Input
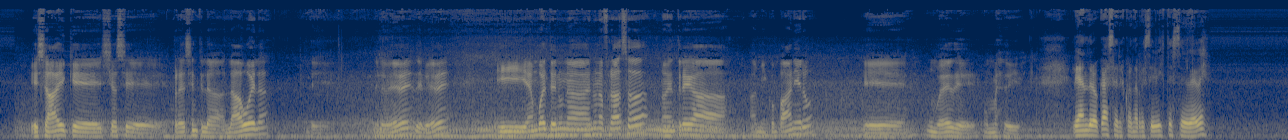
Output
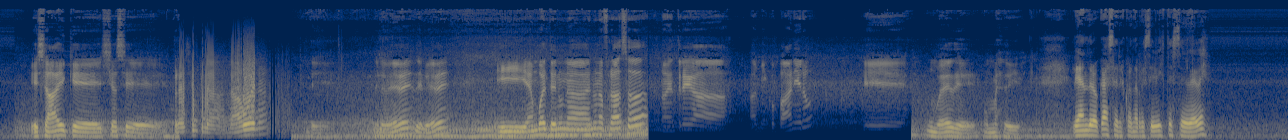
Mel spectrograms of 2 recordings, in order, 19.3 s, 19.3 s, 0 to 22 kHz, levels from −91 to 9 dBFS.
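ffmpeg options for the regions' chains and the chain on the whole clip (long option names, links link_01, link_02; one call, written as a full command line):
ffmpeg -i in.wav -filter_complex "[0:a]asettb=1/sr,asplit=3[link_01][link_02][link_03];[link_01]atrim=end=2.684[link_04];[link_02]atrim=start=2.68:end=4.37,asetpts=PTS-STARTPTS,afade=type=in:duration=0.004:curve=qsin,afade=type=out:start_time=1.686:duration=0.004:curve=qsin,acrusher=bits=4:dc=4:mix=0:aa=0.000001,highpass=330,lowpass=2500[link_05];[link_03]atrim=start=4.366[link_06];[link_04][link_05]acrossfade=duration=0.004:curve1=hsin:curve2=qsin[link_07];[link_07][link_06]acrossfade=duration=0.004:curve1=qsin:curve2=hsin,asettb=1/sr,asplit=3[link_08][link_09][link_10];[link_08]atrim=end=9.714[link_11];[link_09]atrim=start=9.71:end=13.67,asetpts=PTS-STARTPTS,afade=type=in:duration=0.004:curve=qsin,afade=type=out:start_time=3.956:duration=0.004:curve=qsin,highpass=frequency=1400:width=0.5412,highpass=frequency=1400:width=1.3066,agate=range=-33dB:threshold=-53dB:ratio=3:release=100:detection=peak[link_12];[link_10]atrim=start=13.666[link_13];[link_11][link_12]acrossfade=duration=0.004:curve1=hsin:curve2=qsin[link_14];[link_14][link_13]acrossfade=duration=0.004:curve1=qsin:curve2=hsin" out.wav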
